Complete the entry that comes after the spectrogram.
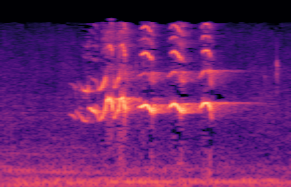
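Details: A red lory learning to sing gives a brief run of shrill, squeaky whistled notes, four or five quick chirps in under a second, against a quiet background.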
